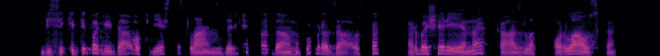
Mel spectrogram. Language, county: Lithuanian, Vilnius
